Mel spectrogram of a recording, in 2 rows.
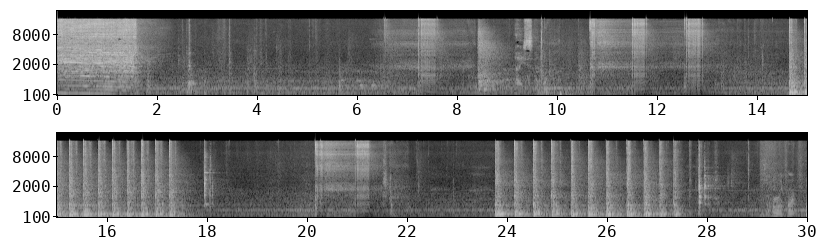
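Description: A hammer taps the steel arch flare along its clamped edge against the car's rear quarter panel. First come scattered single knocks, then two runs of fast even taps, several a second, about 15 s in and again about 24 s in. It opens with a loud steady hiss-like noise that stops after under two seconds.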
